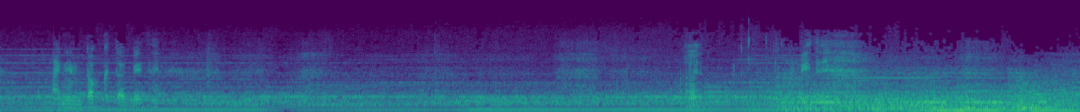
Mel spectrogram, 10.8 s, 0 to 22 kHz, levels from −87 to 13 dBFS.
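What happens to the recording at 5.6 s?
Nothing goes wrong at 5.6 s; the audio carries straight through that moment with no dropout, click, glitch or other fault.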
